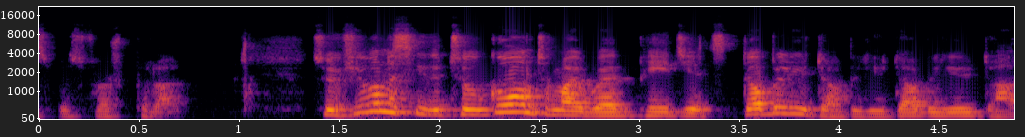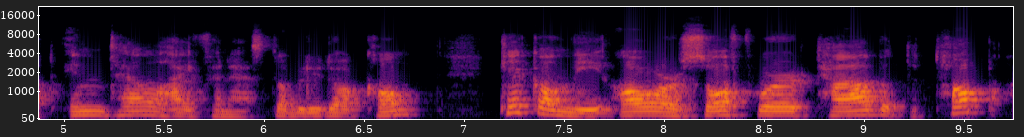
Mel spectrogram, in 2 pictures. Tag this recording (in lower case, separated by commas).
speech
